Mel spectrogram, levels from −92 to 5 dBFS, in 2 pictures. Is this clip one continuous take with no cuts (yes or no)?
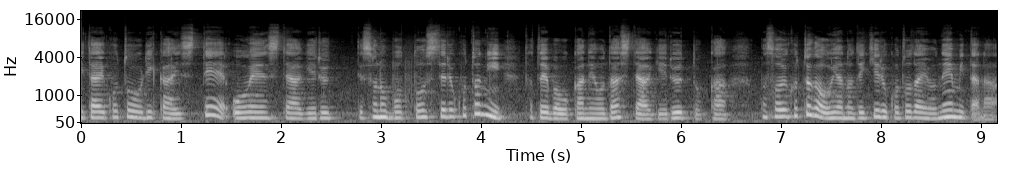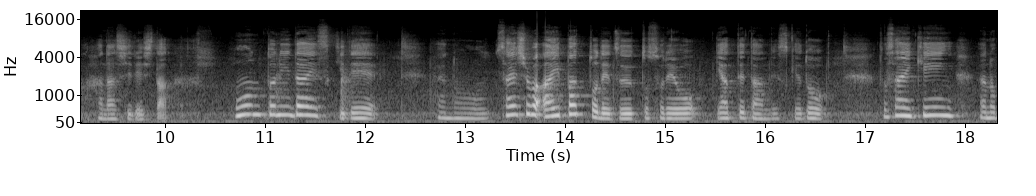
no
